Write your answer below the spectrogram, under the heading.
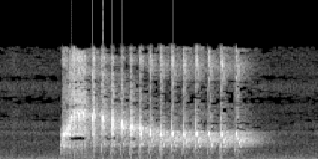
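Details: Rapid-fire 'machine gun' song of a Pied triller, used as tutoring material for other songbirds: a single fast burst of about fifteen crisp, high notes, opening slightly higher and settling lower, lasting about one and a half seconds, otherwise quiet.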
